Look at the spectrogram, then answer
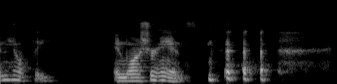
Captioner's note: laughs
